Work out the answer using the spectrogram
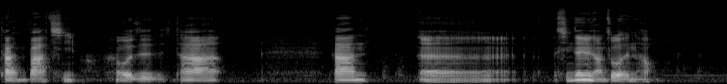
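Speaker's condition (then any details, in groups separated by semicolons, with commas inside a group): No condition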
